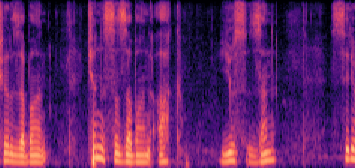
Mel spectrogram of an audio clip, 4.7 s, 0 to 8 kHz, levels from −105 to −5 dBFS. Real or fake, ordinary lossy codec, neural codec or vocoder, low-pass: real; none; none; none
